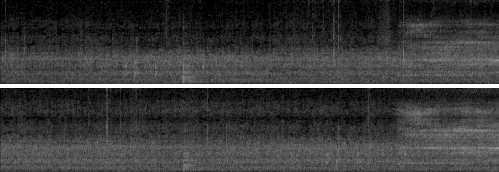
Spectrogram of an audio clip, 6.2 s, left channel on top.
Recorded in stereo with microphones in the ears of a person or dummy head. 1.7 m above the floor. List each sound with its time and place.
2.3 s a clap: 35° left (ahead or behind), 1.0 m
4.9 s cutlery clinking: 50° right (ahead or behind), 1.4 m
